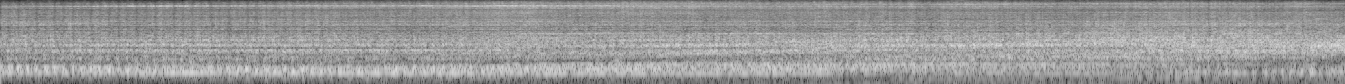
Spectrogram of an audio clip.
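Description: Helicopter noise played back as a simulation of emergency-centre noise: a loud, steady engine and rotor drone.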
